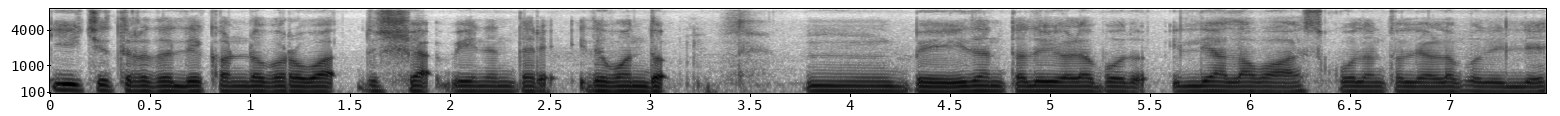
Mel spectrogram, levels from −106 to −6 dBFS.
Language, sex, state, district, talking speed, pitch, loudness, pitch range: Kannada, male, Karnataka, Raichur, 120 wpm, 130 Hz, -16 LUFS, 125-130 Hz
